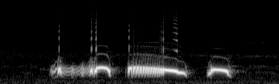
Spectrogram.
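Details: Calling coo of a decoy spotted dove used for luring and trapping: one complete low phrase with grainy introductory notes, a hooked coo, a long level-then-dropping note and a brief closing coo.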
